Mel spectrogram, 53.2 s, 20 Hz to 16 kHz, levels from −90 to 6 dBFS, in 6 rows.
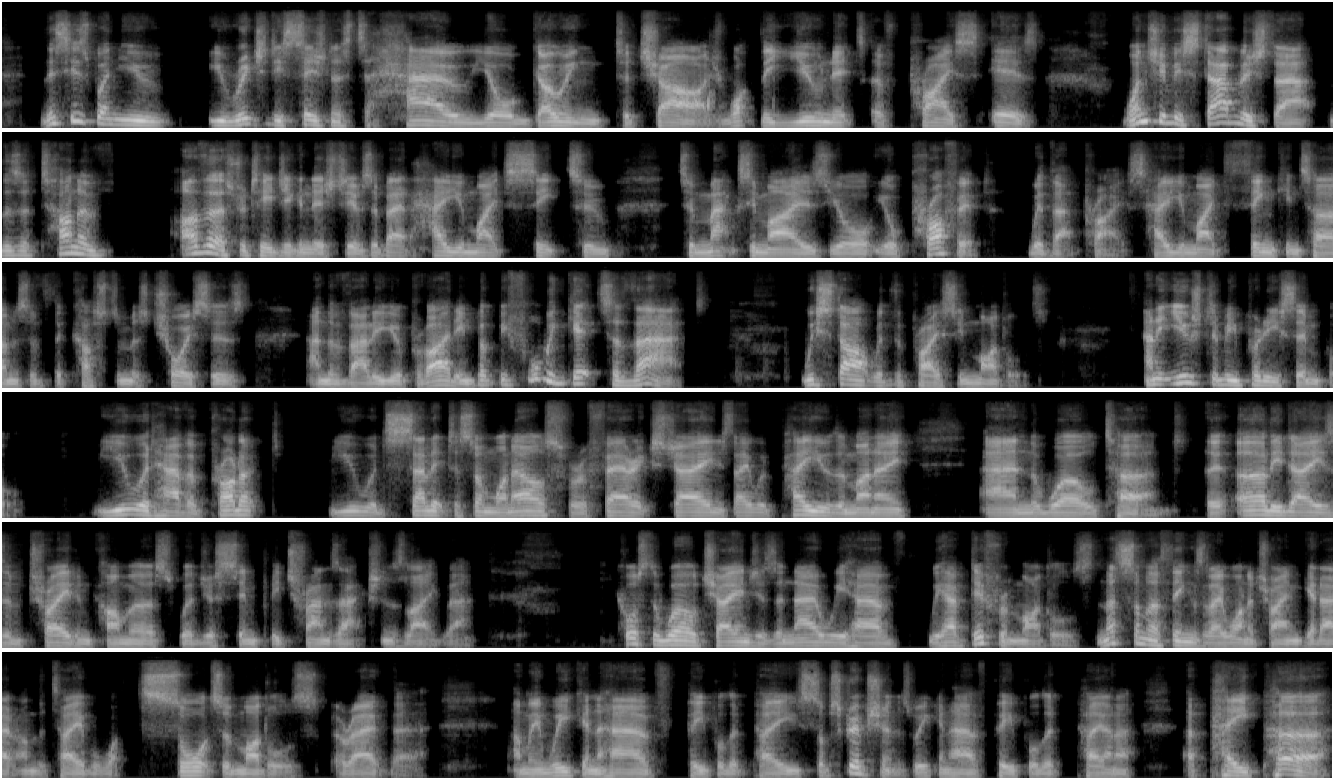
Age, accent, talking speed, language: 40-59, British, 195 wpm, English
